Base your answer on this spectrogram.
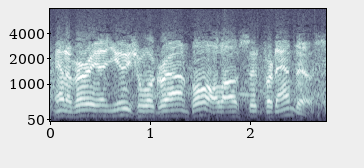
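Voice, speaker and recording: A man's voice: a little high, fairly even intonation, a little fast, noisy background. A man giving live baseball commentary in the style of a 1980s radio broadcast. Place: stadium broadcast booth. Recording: dull old AM radio broadcast.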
